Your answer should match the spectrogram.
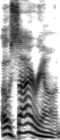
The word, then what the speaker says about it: Osiris: Like the Osiris, people say it's Osarion or Oyion. It's a temple dedicated to Osiris. Thus, the pronunciation is Osiris. It's not Oyerion or Osarion. It's Osiris.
